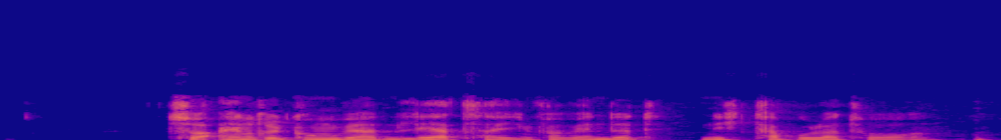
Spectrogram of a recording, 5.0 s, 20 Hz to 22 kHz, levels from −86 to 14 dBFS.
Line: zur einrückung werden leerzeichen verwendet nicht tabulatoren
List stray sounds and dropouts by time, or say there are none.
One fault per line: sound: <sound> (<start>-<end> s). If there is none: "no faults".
no faults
